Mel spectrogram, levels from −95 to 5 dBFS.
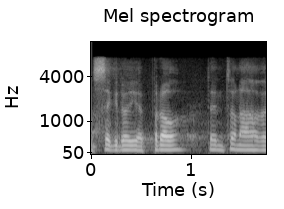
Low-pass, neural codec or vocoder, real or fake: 7.2 kHz; codec, 16 kHz, 0.8 kbps, ZipCodec; fake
